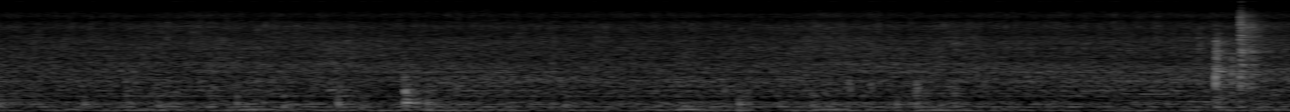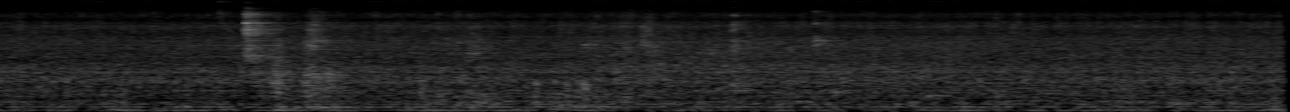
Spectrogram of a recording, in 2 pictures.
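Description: Spice-paste masala with slit green chillies bubbling and sizzling in oil in a frying pan, a steady hiss as it cooks down. A few sharp clicks stand out, the clearest about six and eight seconds in.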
